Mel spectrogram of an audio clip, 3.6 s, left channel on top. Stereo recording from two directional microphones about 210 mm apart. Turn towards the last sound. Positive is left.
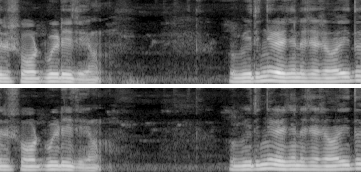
turn(degrees=10)  # may be behind; listen again after turning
